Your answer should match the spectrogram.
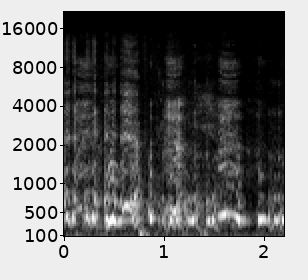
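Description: Children laughing.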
